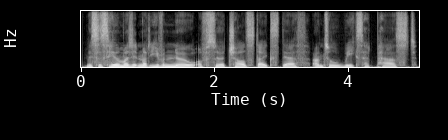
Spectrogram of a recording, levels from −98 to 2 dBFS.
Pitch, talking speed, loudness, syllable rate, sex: 200 Hz, 180 wpm, -17 LUFS, 4.3 syllables/s, female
